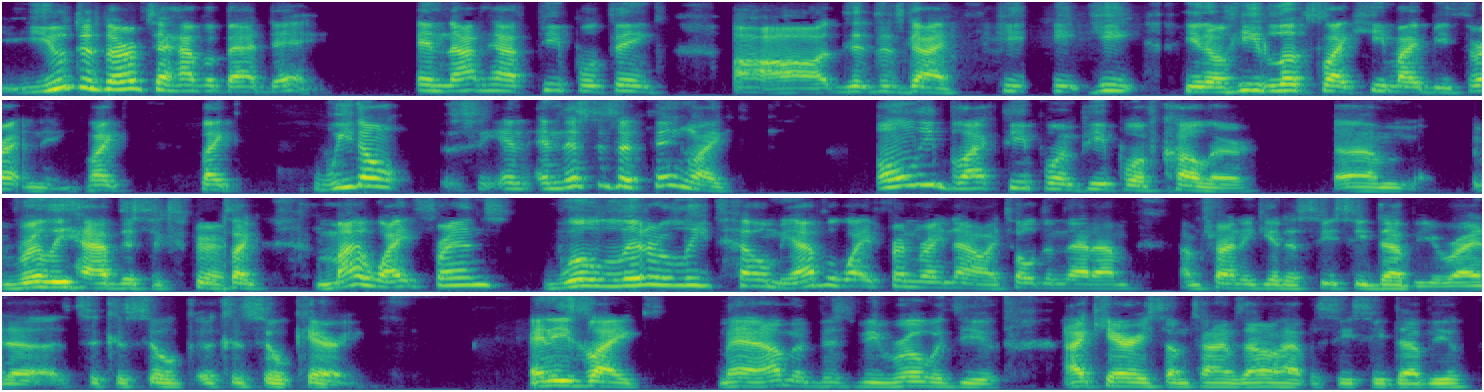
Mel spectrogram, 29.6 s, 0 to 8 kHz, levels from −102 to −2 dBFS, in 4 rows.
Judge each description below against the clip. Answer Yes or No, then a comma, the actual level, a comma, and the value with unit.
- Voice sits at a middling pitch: Yes, medium, 170 Hz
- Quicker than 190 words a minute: Yes, fast, 205 wpm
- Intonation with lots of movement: Yes, wide, 8.4 semitones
